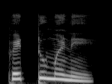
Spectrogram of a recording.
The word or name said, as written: ಪೆಟ್ಟೆಮಣೆ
